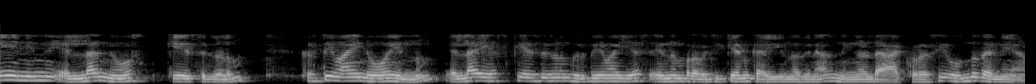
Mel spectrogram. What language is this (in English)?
Malayalam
